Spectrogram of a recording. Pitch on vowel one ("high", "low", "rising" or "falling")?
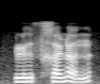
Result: rising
